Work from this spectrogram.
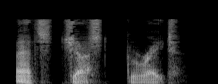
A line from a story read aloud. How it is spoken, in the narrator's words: he said under his breath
